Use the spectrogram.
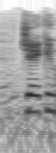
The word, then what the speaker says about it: Jakin: It's Jakin rhymes with bacon.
